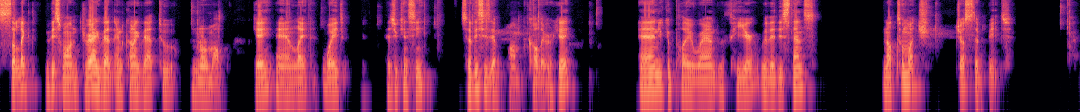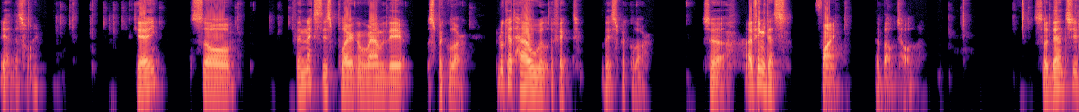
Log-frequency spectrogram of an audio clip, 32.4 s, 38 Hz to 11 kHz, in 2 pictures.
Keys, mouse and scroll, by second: 3.9-4.4 scroll up 3, 4.4 middle click, 4.6 scroll up 1, 5.1-5.4 scroll down 3, 5.6 middle click, 5.8 scroll up 2, 6.1 shift+middle click, 6.4-6.8 scroll up 1, 6.8-8.8 shift+middle drag, 8.8-15.9 shift+drag, 15.9 scroll down 2, 16.2 middle click, 16.6 scroll down 1, 16.8 shift+middle click, 17.0 scroll up 1, 17.3 middle click, 17.8-18.2 scroll up 1, 18.2 middle click, 18.4-19.8 scroll down 3, 21.3 scroll up 4, 21.6-24.2 shift+middle drag, 24.2-30.9 drag, 30.9 scroll down 4, 31.1 middle click, 31.4 scroll up 2, 31.7 shift+middle click, 31.9 click, 32.2 scroll down 4.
